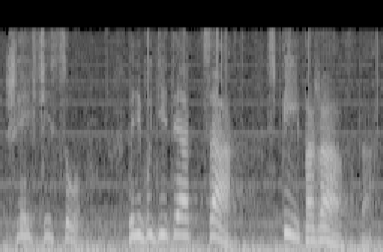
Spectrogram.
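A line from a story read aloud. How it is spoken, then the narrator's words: Mother whispering. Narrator (Russian): мама прошептала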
